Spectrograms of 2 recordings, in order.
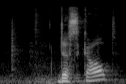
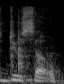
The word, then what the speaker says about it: Dussault: Descalt? Even close? Yeah, you're close. Spell it for Jennifer, please. Actually, it's Dussault.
